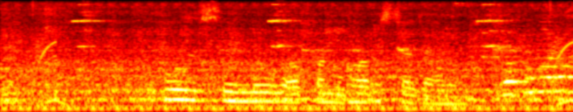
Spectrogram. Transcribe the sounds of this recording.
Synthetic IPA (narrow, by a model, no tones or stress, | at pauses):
pʰulseloʌpʌnɡʱʌɾsʌd͡zajo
